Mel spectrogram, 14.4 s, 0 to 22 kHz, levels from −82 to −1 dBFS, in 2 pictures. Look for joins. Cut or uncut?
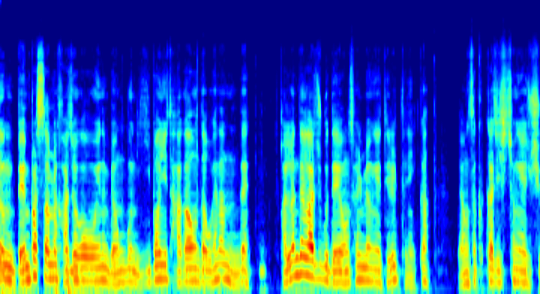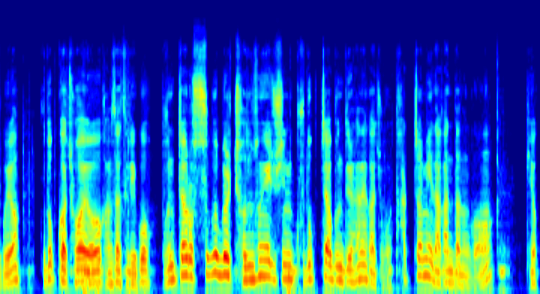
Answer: cut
